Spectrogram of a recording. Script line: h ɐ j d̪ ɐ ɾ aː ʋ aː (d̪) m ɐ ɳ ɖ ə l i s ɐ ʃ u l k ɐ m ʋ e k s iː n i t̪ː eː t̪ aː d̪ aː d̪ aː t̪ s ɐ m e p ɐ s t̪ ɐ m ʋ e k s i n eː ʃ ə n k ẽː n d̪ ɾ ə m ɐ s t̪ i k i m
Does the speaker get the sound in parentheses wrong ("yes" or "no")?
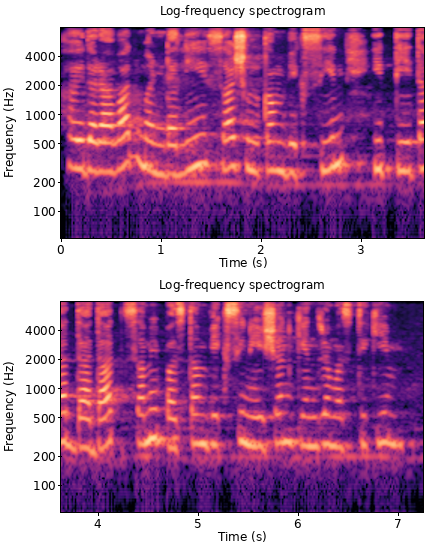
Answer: no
